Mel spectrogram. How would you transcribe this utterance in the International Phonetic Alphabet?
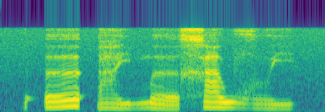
ʔəː˨˦ʔa̤˨˩jməː˧˩ xa˧wɣo̤˨˩j

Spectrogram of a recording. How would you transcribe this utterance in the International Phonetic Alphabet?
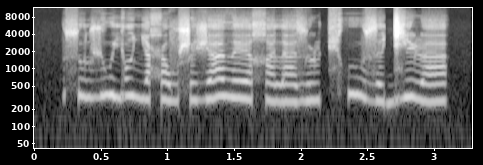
sulʒu jɔ ʎɛħɔv ʂəʒa ðɛχala zuɭt͡ɕʰu zəd͡ʑiɭ a

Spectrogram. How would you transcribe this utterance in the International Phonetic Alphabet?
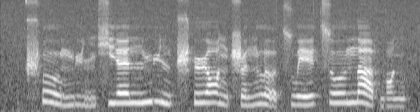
ʈ͡ʂʰo˥˩ʊ̯my̰˨˩nɕjɛ˥n my˥˩nʈ͡ʂʰɻ̩˥ɑ˥˩ŋʂə˧˥n lɤ̰˨˩t͡swe˧˥ɪ̯t͡so˥ʊ̯ n̪ä˥˩fwɑ˩ŋ

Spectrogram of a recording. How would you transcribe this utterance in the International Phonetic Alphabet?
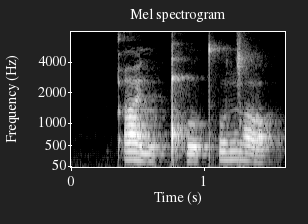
qʼælu ǃʰot̪ʰoŋ͡ǀɒ

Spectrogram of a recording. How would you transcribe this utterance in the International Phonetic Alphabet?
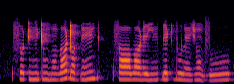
soʈĩ ʈũd̪õðɒ ɖɒdɗẽɡ | sɒ βɒɳejĩɓeʈ dulẽʒõɡ zu

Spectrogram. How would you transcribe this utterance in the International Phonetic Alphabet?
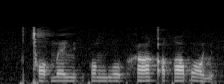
ǀɔʔmɛlʲ | kɔŋwoʔ xɑqʼʉq ɔɓɔlʲ

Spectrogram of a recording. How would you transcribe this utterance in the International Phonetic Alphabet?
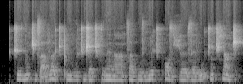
t͡ʃy˨˩də̃˥˩t͡ʃd͡za̰˨˩ vœː˥˩t͡ʃpʼi˨˩vu˨˩t͡ʃ d͡ʒœ˨˩t͡ʃ frɛ̃˨˩lãː˨˩t͡sa˨˩kʷe˨˩z ɲø˥˩t͡ʃpʰɔ˥˩z çøː˨˩zɛ˨˩vṵ˥˩ t͡ʃõ˥˩t͡ʃçãː˥˩t͡ʃ

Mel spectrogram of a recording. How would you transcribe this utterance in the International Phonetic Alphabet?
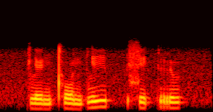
kleː˩˦ŋtʰoː˨˩npliː˥˩p̚ | si˦˥t̚prɯ˥˩k̚

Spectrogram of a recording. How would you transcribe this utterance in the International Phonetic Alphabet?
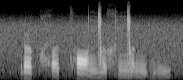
ɾœkħœ t̪ʰɒŋ͡ǀəx ŋ͡ǀəŋɓi

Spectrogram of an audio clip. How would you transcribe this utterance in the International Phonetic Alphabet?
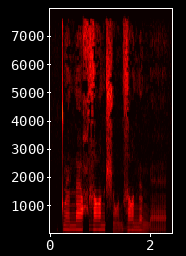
tʷɛ̃˥næ˥ħzɑ˥n ʃɔ̃˩nzɑ˥nə˧ ŋɛ˩

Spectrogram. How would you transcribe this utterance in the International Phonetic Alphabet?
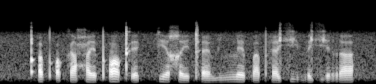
qʼəpʼɒ kaħɛ pʼɒ kʼɛkːe χetʼæ vilːɛ papʰæsʲebɛ sʲæra

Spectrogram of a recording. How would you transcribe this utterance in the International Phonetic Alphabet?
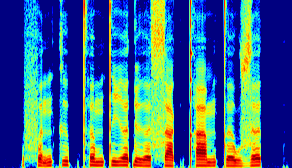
fə̰˧˥n kɨ˦˥p̚t̪ʰə˧mt̪i˧ə̯ɗɨ˧˩ə̯ sa˨˩k̚ t̪ʰa˧mt̪ə˨˩wzə˦˥t̚

